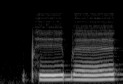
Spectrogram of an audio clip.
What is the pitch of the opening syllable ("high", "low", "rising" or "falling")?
rising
